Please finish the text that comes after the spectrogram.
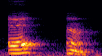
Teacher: And un is just e, but with some nose involved. E, un. I don't change my shape, and I certainly don't say n or m afterwards. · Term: nasal vowels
